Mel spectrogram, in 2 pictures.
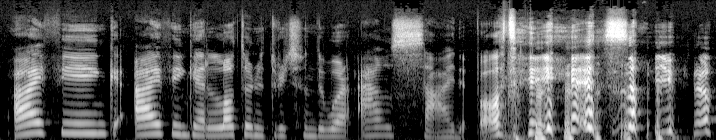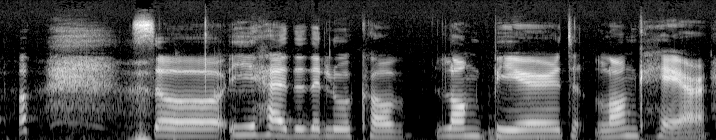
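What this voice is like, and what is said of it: Speaks with a noticeable accent. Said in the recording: “Sorry, the accent.”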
